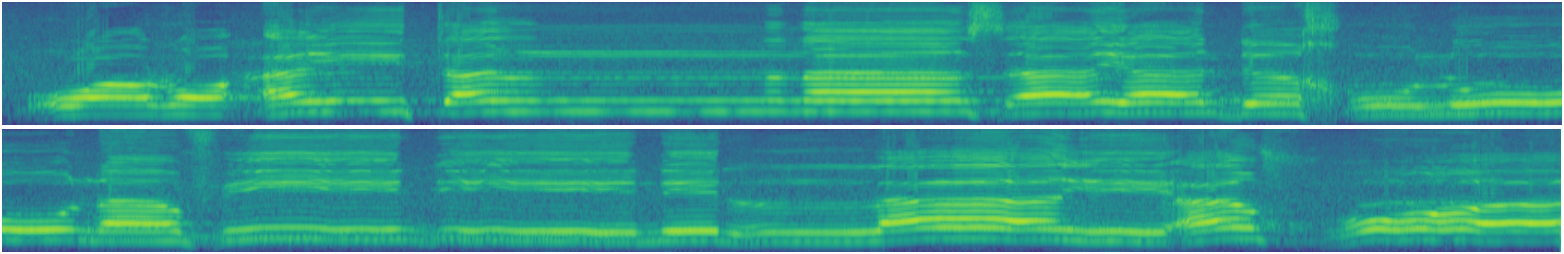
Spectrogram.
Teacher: Ini ada dengung yang nun bertasdid harus ditahan ya.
